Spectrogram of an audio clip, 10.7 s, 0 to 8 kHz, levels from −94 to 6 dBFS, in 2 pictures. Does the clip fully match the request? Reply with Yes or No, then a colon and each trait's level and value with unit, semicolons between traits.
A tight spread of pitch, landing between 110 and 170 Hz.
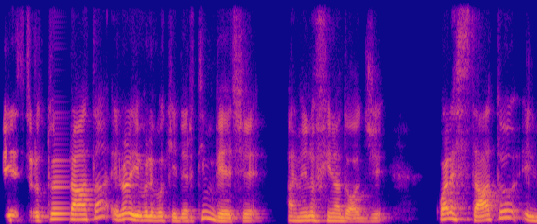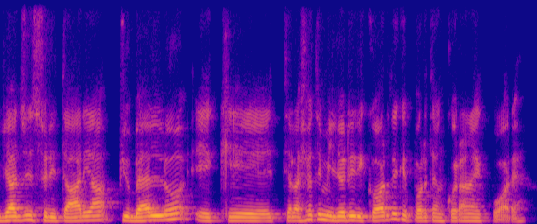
No: average, 4.1 semitones; medium, 140 Hz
